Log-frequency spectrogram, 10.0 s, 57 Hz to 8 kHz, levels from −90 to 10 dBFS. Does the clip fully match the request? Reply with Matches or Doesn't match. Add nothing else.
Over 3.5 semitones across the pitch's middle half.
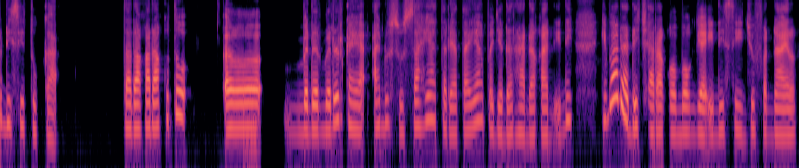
Doesn't match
